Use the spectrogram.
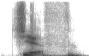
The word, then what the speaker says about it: GIF: exceptions of course but in general practice the G and Jeff is followed by an I so it's Jeff yeah so the old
